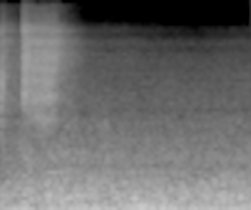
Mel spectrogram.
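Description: A brief swish of a martial arts gi rustling as the body swings the leg around and rolls back onto the mat, over a steady low background rumble.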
